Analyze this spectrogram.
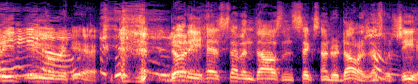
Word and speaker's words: Dottie: Dottie. Dottie as in daughter. Yes, Dottie. But anyway, we'll pronounce it as if it's D-O-T-T-I-E. Mm, close enough. Close enough? It rhymes with naughty.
